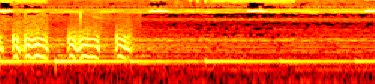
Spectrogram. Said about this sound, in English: And you hoot, hoot. Do you know what animal you are tonight, little explorer? Yes, you are an owl.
